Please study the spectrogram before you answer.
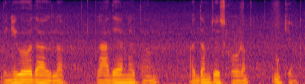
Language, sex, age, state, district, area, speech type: Telugu, male, 18-30, Telangana, Kamareddy, urban, spontaneous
